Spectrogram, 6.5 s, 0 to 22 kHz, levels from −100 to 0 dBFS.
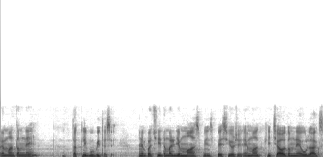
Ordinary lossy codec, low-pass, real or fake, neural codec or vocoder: none; 7.2 kHz; fake; codec, 16 kHz, 16 kbps, FreqCodec, larger model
